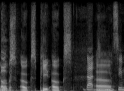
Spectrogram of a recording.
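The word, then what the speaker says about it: Oaks: I was going to say ox.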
